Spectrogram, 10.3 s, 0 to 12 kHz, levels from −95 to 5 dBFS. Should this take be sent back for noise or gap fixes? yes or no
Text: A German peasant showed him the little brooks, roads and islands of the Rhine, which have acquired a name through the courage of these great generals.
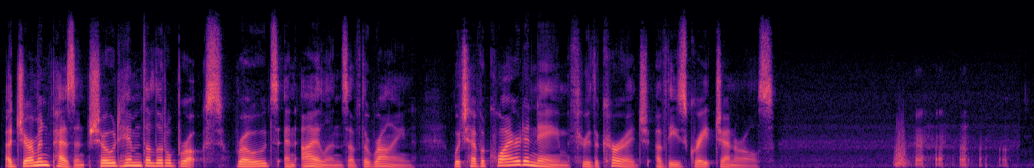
yes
